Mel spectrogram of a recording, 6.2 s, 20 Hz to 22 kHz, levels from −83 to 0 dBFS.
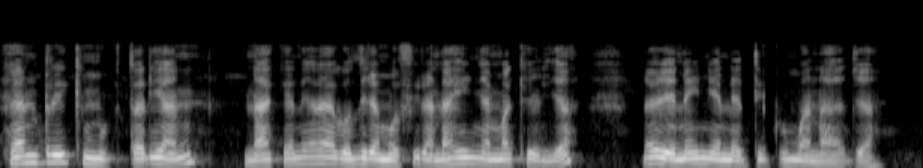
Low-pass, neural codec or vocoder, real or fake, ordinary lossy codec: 7.2 kHz; codec, 16 kHz, 4 kbps, FunCodec, trained on Chinese and English, 50 frames a second; fake; none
